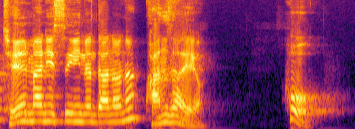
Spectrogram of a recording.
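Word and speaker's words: ὁ: 호. 근데 지금 위에 이 거꾸로 된 심포 같은 게 있었죠? 이렇게 되면 히읗처럼 발음하시면 돼요.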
